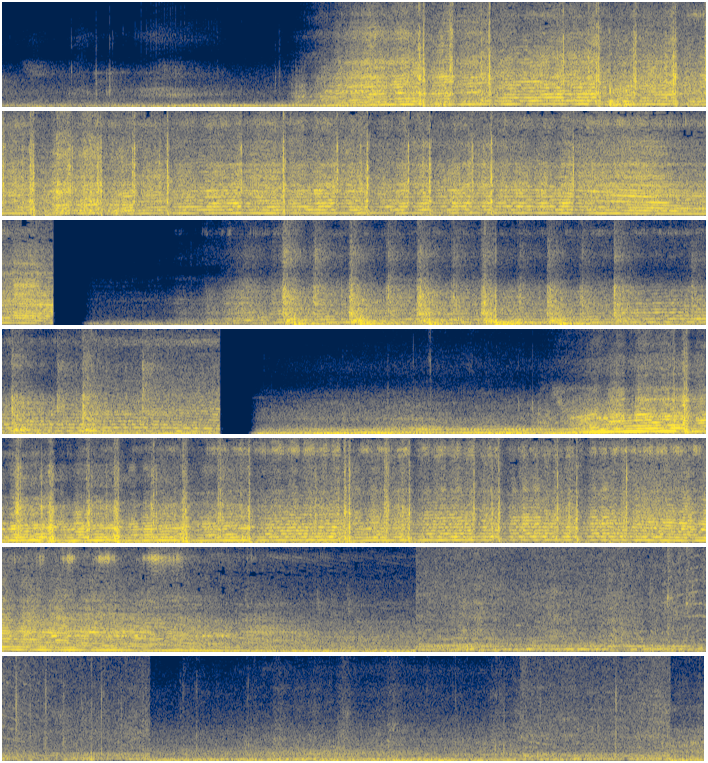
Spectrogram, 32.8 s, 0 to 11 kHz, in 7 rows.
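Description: Nerf Ultra 2 blaster's battery-powered flywheel motor whining up to speed, holding a steady whine while darts are fired with sharp rapid clicks, then winding down with falling pitch. This happens twice, with abrupt cuts between runs.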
